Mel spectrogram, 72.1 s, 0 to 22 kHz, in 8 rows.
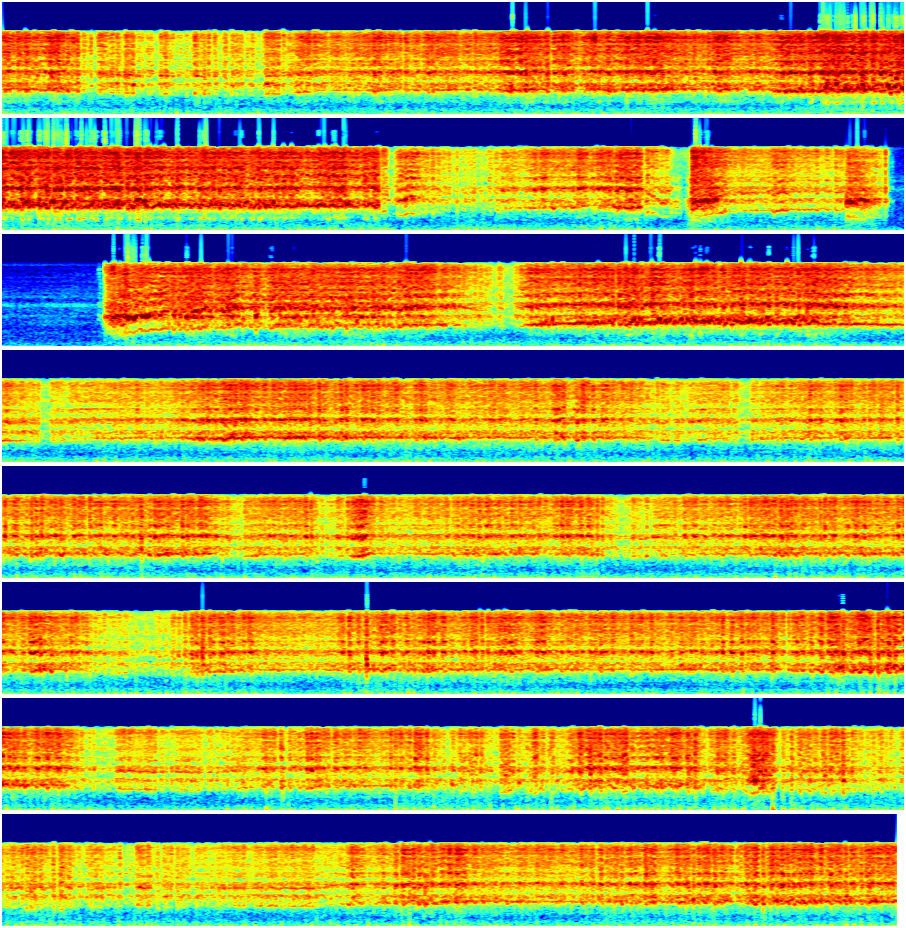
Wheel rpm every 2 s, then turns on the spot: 220, 220, 230, 230, 200, 190, 190, 180, 140, 40, 150, 190, 200, 200, 220, 230, 230, 230, 230, 230, 230, 230, 230, 220, 230, 230, 230, 220, 220, 220, 230, 210, 210, 220, 230, 230.
none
